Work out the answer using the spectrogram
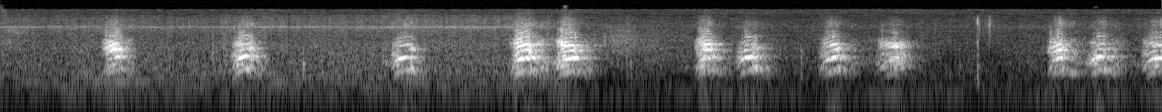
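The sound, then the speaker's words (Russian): A dog barks at someone carrying a suitcase at an airport in an animated cartoon scene. There are many sharp, mid-pitched barks in uneven bursts, some in quick pairs, clear and alone over a faint low hum. “Ресси лает на Ури.”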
